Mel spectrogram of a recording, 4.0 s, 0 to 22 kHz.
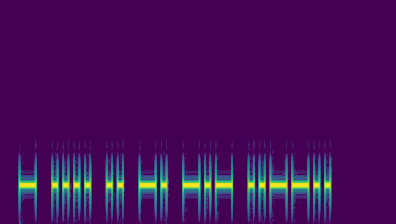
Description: Morse code, heard as a keyed tone, about 22 wpm, 700 Hz. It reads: THINK?
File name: practice / 22wpm / Sentences with 3-Word Phrases - 22wpm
